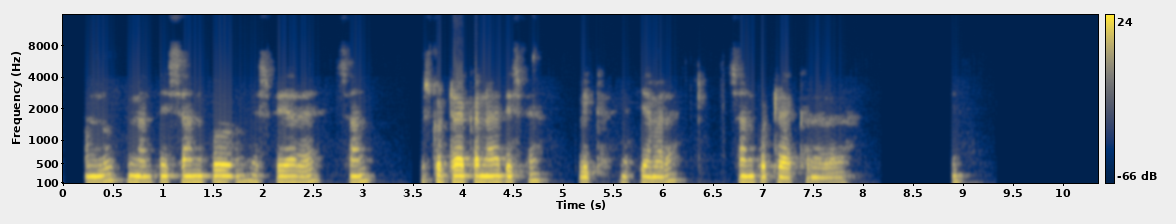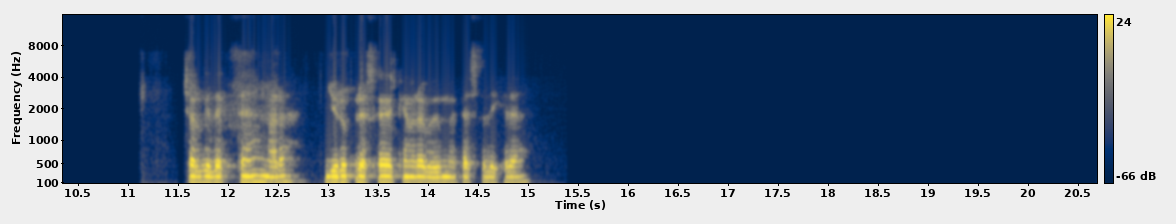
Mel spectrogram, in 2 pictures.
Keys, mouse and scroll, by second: 4.5 click, 6.3 space.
